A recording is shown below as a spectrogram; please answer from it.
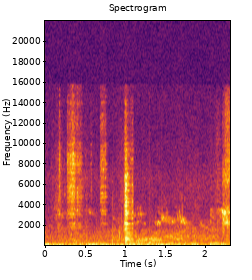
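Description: Near silence: faint outdoor background with a couple of faint clicks, one about a second in.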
